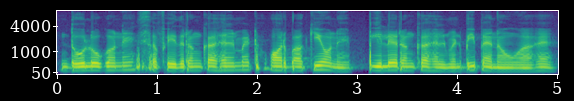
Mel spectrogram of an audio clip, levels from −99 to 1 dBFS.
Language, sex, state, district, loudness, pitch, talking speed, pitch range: Hindi, male, Uttar Pradesh, Lucknow, -17 LUFS, 130 Hz, 215 wpm, 120-135 Hz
